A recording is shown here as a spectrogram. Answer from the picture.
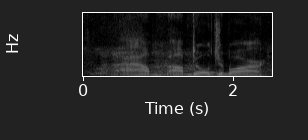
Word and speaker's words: Abdul-Jabbar: for we cheer for Muslim athletes like Kareem al-jabbar Abdul-Jabbar I know him and I zip mispronounced his name so I'm trying to think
